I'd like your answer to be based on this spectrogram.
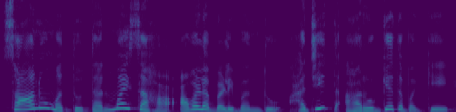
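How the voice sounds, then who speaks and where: Slow, expressive woman storyteller. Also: on the high side, no echo, studio quality. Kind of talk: story narration.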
